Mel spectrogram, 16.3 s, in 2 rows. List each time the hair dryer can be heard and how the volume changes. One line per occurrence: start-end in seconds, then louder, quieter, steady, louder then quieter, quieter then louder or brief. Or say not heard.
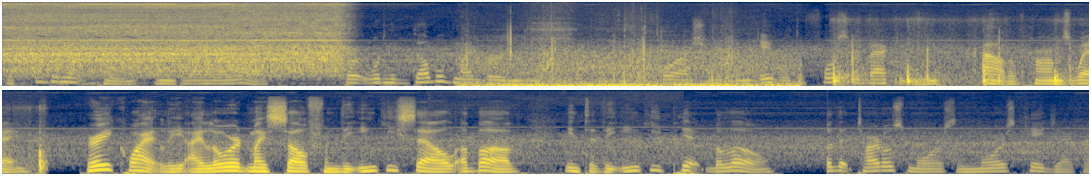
0.0-16.2 quieter.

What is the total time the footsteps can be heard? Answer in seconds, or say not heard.
5 s.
